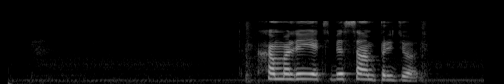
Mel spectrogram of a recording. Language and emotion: Russian, neutral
